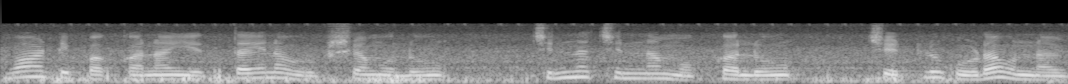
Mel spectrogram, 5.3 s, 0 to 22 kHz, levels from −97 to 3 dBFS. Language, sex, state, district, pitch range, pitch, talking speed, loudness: Telugu, female, Telangana, Hyderabad, 165-215 Hz, 170 Hz, 110 wpm, -17 LUFS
